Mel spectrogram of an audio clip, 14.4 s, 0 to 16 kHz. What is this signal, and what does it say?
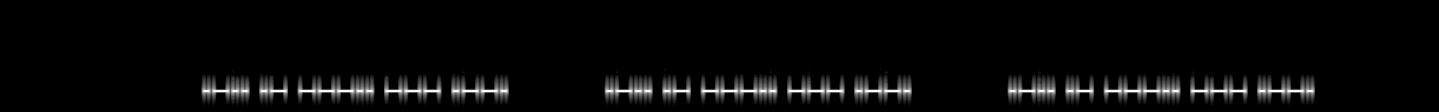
Morse code, heard as a keyed tone, about 25 wpm, 700 Hz. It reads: LA8OP LA8OP LA8OP
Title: DXCC-100 Call Signs - 5 Characters - Repeated 3x - 25wpm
